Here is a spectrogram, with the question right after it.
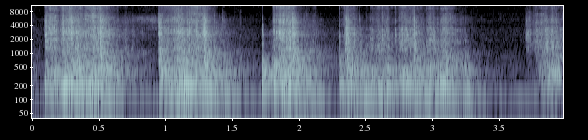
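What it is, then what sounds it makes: Thick frost layer being scraped loose. A metal spoon scrapes a heavy layer of frost ice coating the inside of a freezer, between the wire racks. Repeated rough, rasping strokes swell and fade one after another, with a gritty, full-range texture. Loose frost flakes off as it is scraped.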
